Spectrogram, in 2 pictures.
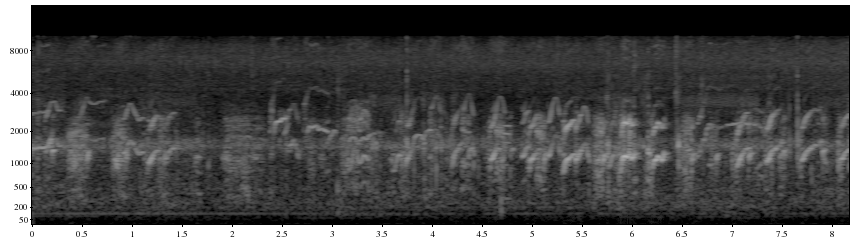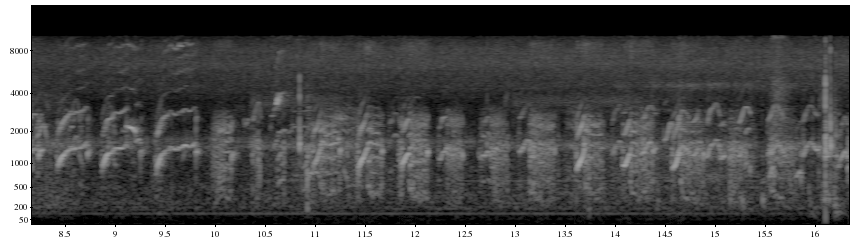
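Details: A young litter of miniature pinschers, two weeks old, at play, squeaking almost nonstop: dense, overlapping high whines and yips from several puppies over a faint background hiss.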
